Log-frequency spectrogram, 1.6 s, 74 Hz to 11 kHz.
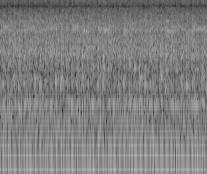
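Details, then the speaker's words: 1976 Corvette Stingray 5.7L V8 bored .060 over, warming up after replacing binding roller rocker arms: even steady idle with smooth exhaust pulses, no irregular clatter; normal mechanical valvetrain noise, rocker arms believed to be the cause. "those rocker arms were the problem we're still not even warmed up yet and I could already tell a difference in the what sounds like normal mechanical valve train noise as opposed to something that's not supposed to be there"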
